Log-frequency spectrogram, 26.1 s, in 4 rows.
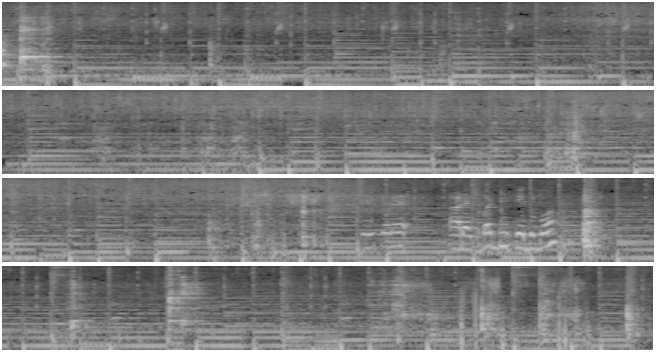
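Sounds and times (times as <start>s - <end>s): background music: 0.0s - 26.0s
eggplant slices sizzling in oil: 0.0s - 26.0s
metal spatula scraping and clacking: 21.2s - 21.7s, 23.2s - 26.0s.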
